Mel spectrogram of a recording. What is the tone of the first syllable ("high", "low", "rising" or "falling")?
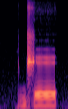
low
